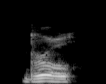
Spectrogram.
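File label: "brawl", British English; pronunciations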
